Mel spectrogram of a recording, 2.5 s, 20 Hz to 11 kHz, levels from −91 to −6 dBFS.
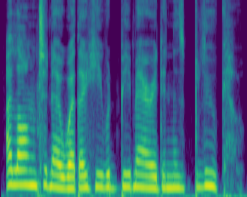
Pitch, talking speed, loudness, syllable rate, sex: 205 Hz, 315 wpm, -17 LUFS, 7.1 syllables/s, female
